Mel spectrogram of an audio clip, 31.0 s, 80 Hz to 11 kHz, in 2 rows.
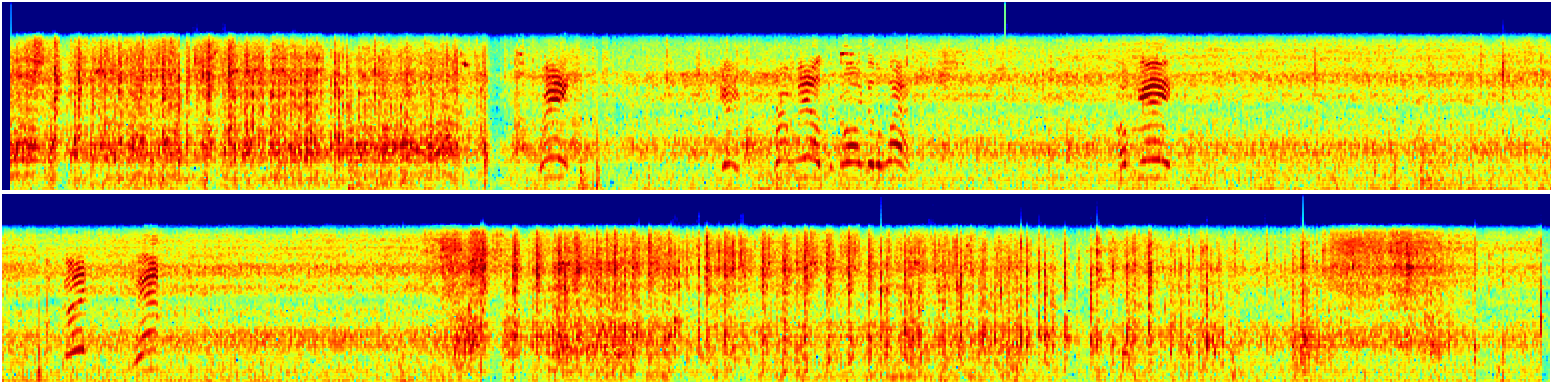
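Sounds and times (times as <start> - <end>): mechanical knocks and clanks: 0.1 - 6.1, 20.0 - 28.8
steam traction engine running: 16.7 - 30.8.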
